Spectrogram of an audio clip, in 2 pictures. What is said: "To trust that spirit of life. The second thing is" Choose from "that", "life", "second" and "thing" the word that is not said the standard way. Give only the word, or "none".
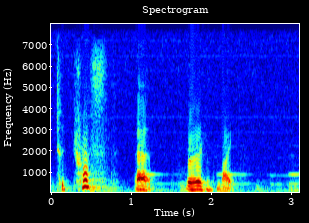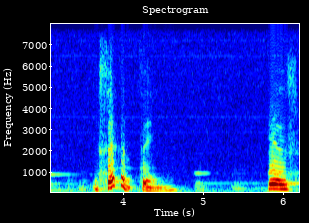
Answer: none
